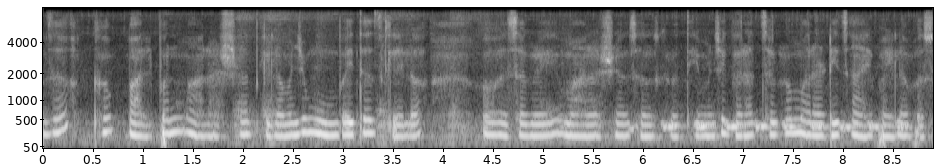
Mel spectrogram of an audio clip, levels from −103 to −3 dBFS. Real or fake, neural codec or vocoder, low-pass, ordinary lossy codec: fake; vocoder, 44.1 kHz, 128 mel bands every 256 samples, BigVGAN v2; 7.2 kHz; none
